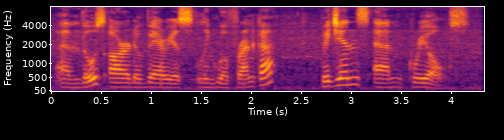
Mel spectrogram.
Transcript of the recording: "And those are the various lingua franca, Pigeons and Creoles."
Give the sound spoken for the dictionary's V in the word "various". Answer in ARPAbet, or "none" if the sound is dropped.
V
